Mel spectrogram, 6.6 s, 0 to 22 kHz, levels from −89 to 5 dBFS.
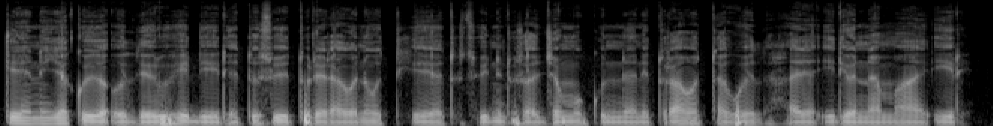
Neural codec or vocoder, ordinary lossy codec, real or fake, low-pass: none; none; real; none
